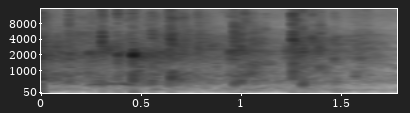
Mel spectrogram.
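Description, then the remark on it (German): An audience at a Christian sermon claps in a brief, scattered burst, many hands patting irregularly at a moderate level for under two seconds, with a few sharper claps standing out. “Ja, ihr könnt klatschen, wenn ihr wollt.”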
